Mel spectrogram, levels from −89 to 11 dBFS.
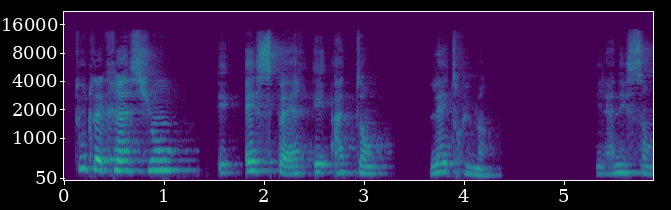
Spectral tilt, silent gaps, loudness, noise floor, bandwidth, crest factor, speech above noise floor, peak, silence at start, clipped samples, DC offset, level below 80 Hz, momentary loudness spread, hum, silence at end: -3.5 dB/octave; none; -35 LUFS; under -90 dBFS; 14.5 kHz; 20 dB; over 55 dB; -18 dBFS; 0.1 s; under 0.1%; under 0.1%; -86 dBFS; 17 LU; none; 0 s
